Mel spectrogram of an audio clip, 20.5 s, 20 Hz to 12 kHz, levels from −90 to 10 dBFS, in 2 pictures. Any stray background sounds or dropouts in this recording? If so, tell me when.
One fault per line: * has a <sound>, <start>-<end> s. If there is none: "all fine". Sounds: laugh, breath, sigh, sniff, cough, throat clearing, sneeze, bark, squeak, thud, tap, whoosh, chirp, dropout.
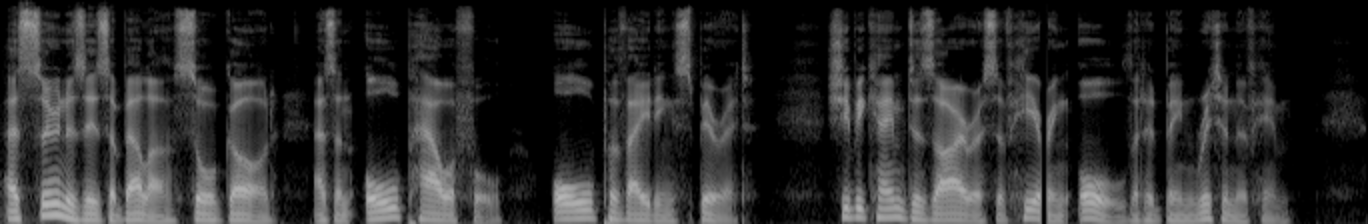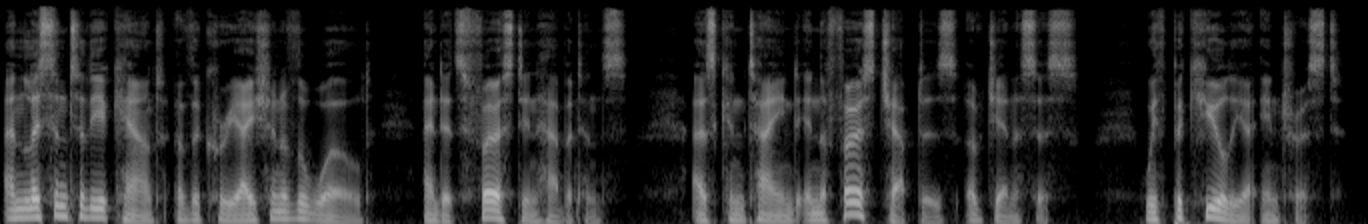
* has a dropout, 7.8-7.9 s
